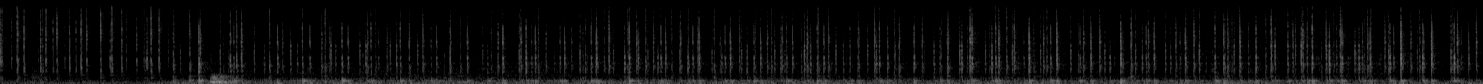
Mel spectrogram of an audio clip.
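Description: Long pink nails tap rapidly on a brushed stainless steel hollow cylinder canister, first standing upright and then laid on its side on a table. The taps are quick, light and clicky, with a steady low hollow resonance under them, and each tap dies away almost at once, forming a continuous even patter.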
